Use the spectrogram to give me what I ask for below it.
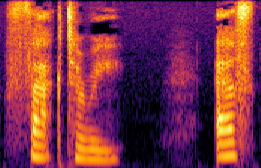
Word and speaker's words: factory: Factory, F A C T O R Y factory，F A C 发 fac，T O 发 t，R Y re factory factory，或者字母 O 的发音可以省略，这样 T 和 R 就构成了 ch 这个音，所以它可以读成 factory 也是可以的。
